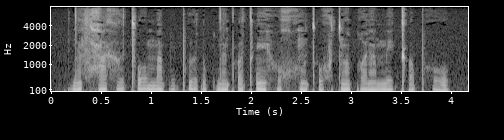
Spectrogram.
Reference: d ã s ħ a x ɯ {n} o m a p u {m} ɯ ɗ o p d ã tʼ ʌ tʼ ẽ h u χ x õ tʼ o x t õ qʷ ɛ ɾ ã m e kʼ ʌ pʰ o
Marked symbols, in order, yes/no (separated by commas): no, no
